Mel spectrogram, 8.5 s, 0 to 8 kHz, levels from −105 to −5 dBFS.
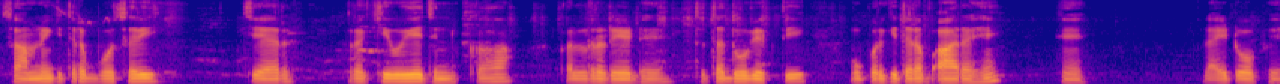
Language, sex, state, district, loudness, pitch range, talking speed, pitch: Hindi, male, Bihar, Sitamarhi, -35 LUFS, 105-115 Hz, 175 wpm, 110 Hz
